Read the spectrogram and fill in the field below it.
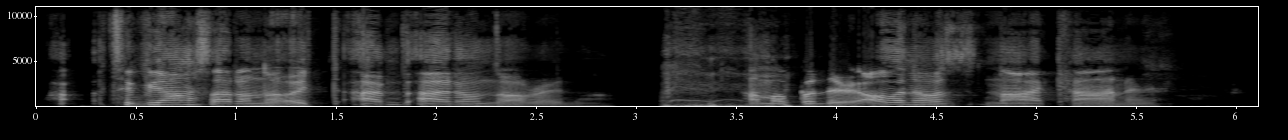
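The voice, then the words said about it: Regional accent, sounds like. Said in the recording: “I like your accent. ... Instead of ... you're”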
